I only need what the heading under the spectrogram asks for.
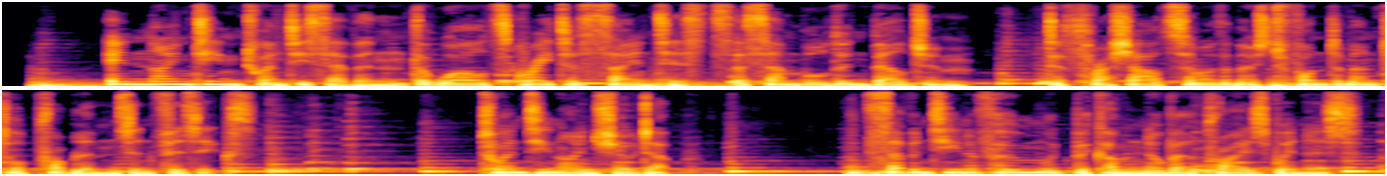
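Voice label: documentary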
